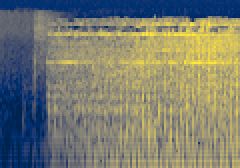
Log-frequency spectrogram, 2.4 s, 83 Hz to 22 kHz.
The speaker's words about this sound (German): Das österreichische Bundesheer hilft mit in Niederösterreich. 13 Hubschrauber kreisen über dem Katastrophengebiet. Hier einer der Black Hawks über der Landeshauptstadt St. Pölten. Bereit, Menschen zu retten aus überschwemmten Häusern.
